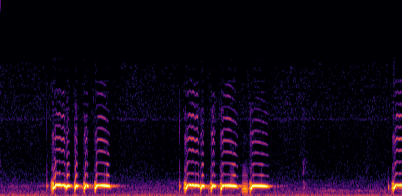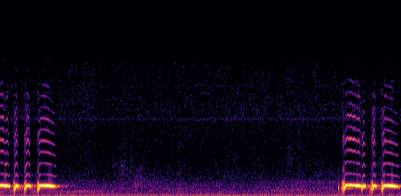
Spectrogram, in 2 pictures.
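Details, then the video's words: Local zebra dove calling to its companions: four bursts of stuttering, rapid-fire coos, each a quick run of clipped mellow notes ending in a short drawn note, repeated every one to three seconds over a low background hum. "Suara burung perkutut memanggil kawan."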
